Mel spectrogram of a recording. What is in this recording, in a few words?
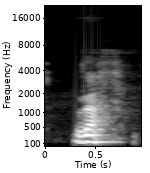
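"ruff", British English; pronunciations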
